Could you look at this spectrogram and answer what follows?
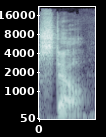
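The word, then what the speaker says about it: Stele: Remember, we're pronouncing it Stel now.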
